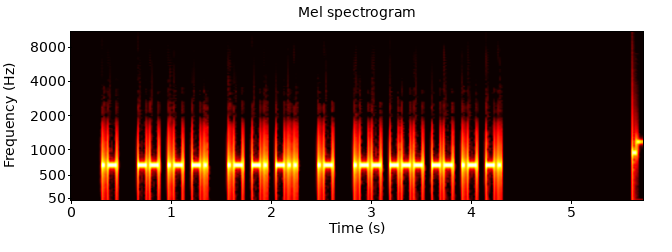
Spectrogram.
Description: Morse code, heard as a keyed tone, about 40 wpm, 700 Hz. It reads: A MAN AND A WOMAN
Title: Sets of 5 Words 40wpm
